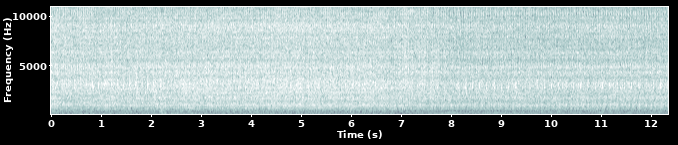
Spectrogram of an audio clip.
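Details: 2015 Mini Cooper S rebuild, first run: idle sags from about 1,000 rpm to about 750–800 and stays unsteady, a hunting idle from air getting in; induction hose found unplugged.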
